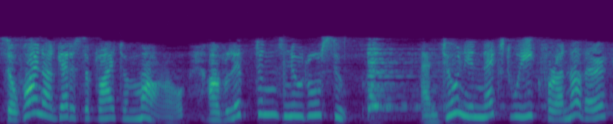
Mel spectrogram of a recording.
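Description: Woman announcer for a vintage radio spot, high and animated, with a muffled old broadcast sound. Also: moderate pace, soft background music. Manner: bright, persuasive sales pitch. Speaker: commercial announcer. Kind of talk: 1940s radio commercial reading. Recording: dull lo-fi 1940s radio recording.

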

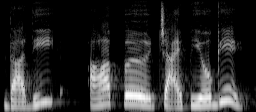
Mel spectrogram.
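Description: A woman's voice: mid-range voice, big pitch swings, slow. Woman playing a teasing young daughter. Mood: affectionate. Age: 20s. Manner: teasing, affectionate. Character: young bride-to-be daughter, playful and caring.

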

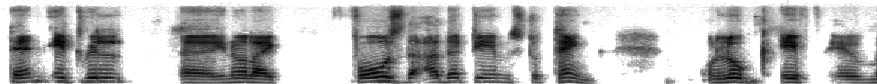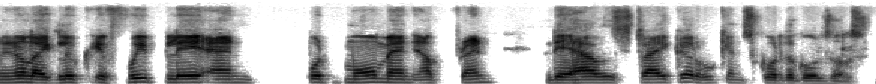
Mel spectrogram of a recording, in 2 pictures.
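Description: Indian man, halting football pundit, dry sound. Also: medium pitch, fairly even intonation, no echo, rough recording. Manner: halting, repetitive, frequent "you know". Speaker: football pundit, guest analyst. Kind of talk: casual sports analysis chat.

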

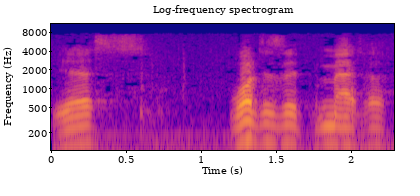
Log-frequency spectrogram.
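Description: A man's voice: medium pitch, fairly even intonation, slow, breathy edge. An actor playing a bitter, drunken young man consumed by hate, brooding and venomous in 1940s radio acting, on a dull old radio broadcast. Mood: sullen. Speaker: Hindley.

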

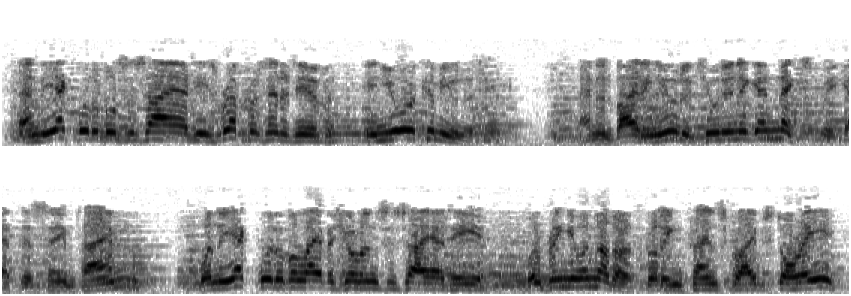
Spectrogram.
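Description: A man announcing sponsor messages and credits on a 1940s radio program. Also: high-pitched. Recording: tinny old radio with music behind.

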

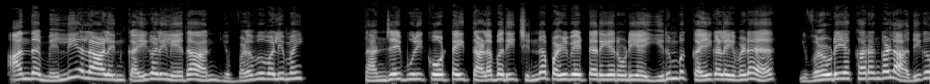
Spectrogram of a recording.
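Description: A woman reading a novel aloud as an audiobook narrator, steady and expressive. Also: fairly high pitch, dry recording, clean studio sound. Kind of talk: scripted storybook narration.

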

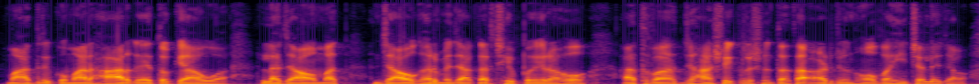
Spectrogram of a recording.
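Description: A proud, victorious male warrior mocking the rival he has just beaten, as a male storyteller reads his words. The delivery stays level, with little rise and fall, and the tone is smooth and resonant. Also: medium pitch, level tone, normal speed, few pauses, close to an everyday voice. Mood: taunting. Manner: taunting.

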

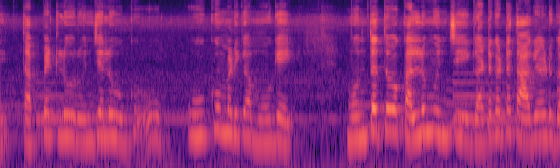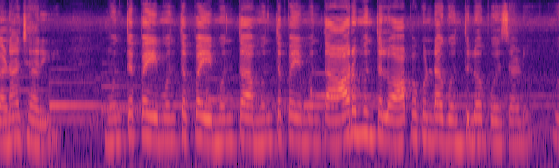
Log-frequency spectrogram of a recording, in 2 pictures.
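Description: A woman narrating a folk tale in a vivid, expressive storytelling manner. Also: a little high.

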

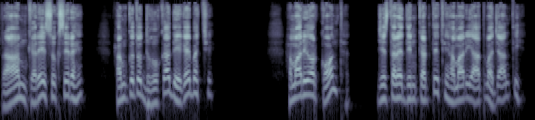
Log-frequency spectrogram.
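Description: A man reading aloud, voicing an elderly village woman who is motherly and plaintive, in a softly raised voice. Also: a little high, a little slow, dry recording, clean studio sound, lightly acted. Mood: tearful.

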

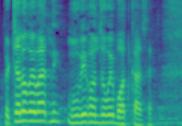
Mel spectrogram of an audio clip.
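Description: A man delivering a sarcastic, animated comedic rant, peppered with swearing and quick asides. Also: high-pitched.

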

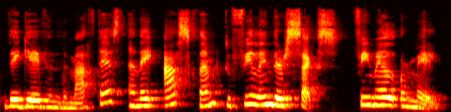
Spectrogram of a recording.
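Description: With a voice on the high side and a little mellow, a Greek-accented woman answers interview questions methodically, explaining through examples. She comes from Greece and is a business coach and psychology expert.

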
